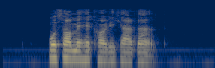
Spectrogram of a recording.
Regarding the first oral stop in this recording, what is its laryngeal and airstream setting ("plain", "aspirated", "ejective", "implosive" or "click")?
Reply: aspirated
